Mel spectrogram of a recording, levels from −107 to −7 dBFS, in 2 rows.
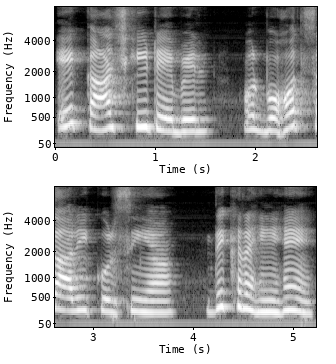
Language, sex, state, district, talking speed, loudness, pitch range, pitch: Hindi, female, Madhya Pradesh, Bhopal, 125 wpm, -13 LUFS, 225-290 Hz, 240 Hz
